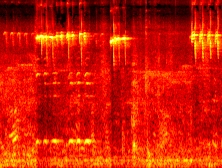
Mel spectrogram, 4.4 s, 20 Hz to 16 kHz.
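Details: Contest bird, a Blue-crowned hanging parrot, at a 2024 open singing competition in Balingian, producing piercing high trilled phrases broken by short pauses, with crowd murmur and music underneath.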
